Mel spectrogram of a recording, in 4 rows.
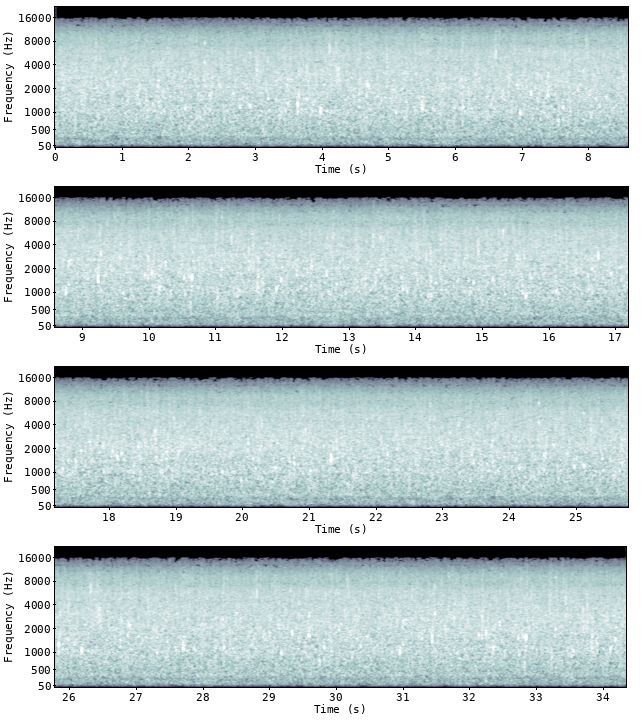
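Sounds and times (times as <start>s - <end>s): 
river flowing: 0.0s - 34.3s.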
